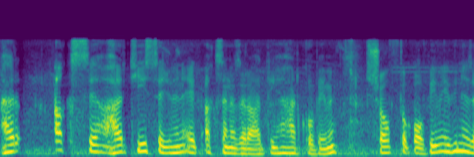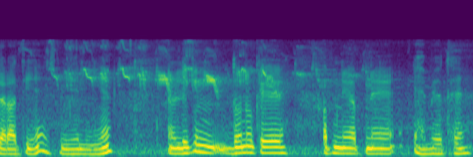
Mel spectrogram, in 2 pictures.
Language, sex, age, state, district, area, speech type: Urdu, male, 18-30, Delhi, North West Delhi, urban, spontaneous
